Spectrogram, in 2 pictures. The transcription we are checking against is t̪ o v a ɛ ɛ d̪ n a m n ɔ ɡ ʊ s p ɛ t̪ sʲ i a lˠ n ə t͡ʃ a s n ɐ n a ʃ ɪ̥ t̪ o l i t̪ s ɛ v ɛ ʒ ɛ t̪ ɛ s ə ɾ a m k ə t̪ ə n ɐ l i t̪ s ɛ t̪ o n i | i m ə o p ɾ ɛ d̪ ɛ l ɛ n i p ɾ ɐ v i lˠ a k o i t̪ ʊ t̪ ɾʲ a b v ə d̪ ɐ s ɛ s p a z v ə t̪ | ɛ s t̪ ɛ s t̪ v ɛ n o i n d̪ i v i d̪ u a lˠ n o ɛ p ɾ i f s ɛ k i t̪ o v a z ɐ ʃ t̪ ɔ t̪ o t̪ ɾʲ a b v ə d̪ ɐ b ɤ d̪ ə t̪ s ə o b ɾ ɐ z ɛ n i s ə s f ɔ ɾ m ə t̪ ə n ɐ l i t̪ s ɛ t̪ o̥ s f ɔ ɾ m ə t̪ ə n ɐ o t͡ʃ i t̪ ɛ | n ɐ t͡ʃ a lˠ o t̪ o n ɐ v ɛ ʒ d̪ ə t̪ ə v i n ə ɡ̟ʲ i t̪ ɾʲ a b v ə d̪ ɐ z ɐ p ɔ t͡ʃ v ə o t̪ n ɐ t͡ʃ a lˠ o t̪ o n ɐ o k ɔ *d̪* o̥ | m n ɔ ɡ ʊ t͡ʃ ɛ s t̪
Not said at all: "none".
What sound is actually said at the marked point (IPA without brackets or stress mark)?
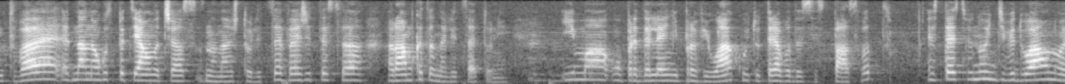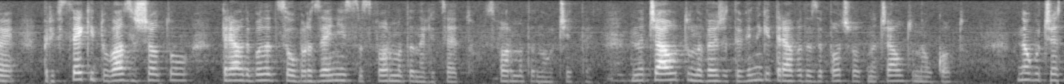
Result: t̪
